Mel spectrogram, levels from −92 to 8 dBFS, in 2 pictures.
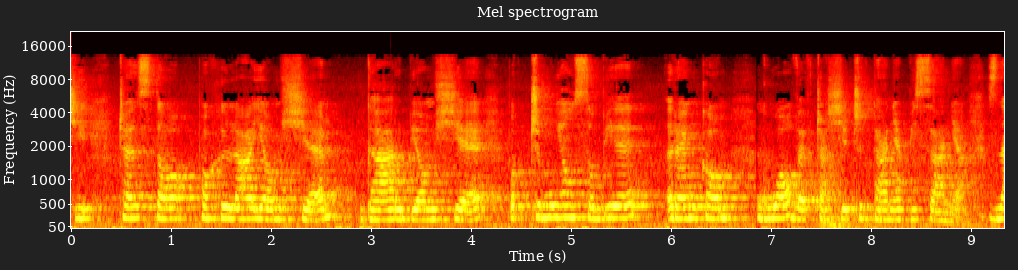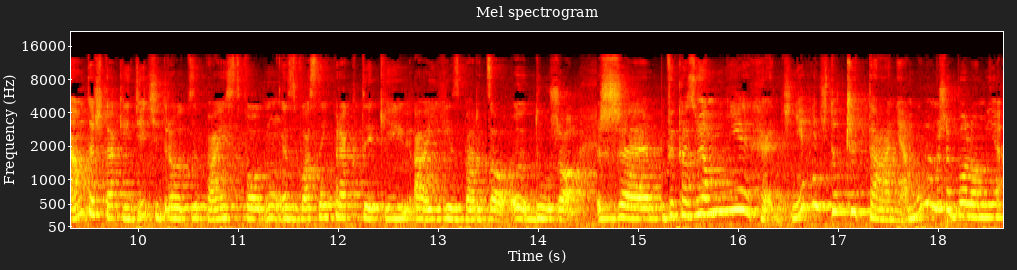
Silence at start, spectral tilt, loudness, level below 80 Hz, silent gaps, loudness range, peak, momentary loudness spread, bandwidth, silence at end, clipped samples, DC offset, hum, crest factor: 0 s; -4.5 dB/octave; -14 LUFS; -36 dBFS; none; 2 LU; 0 dBFS; 5 LU; 13.5 kHz; 0 s; under 0.1%; 0.1%; none; 14 dB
